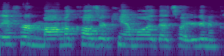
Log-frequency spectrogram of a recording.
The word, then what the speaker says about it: Kamala: I think the pronunciation of her name is actually Kamala. They told me it's like the comma and then the la, because I kept wanting to call her Kamala and Kamala, but I've been corrected now, and I think it's actually Kamala.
